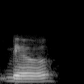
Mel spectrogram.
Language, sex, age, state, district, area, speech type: Sindhi, male, 30-45, Maharashtra, Thane, urban, conversation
